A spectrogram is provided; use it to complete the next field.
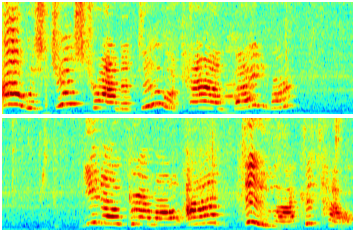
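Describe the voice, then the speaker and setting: A woman's put-on character voice, extremely high in pitch, at a fairly slow pace with long, frequent pauses. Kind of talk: amateur church play.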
